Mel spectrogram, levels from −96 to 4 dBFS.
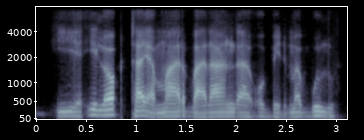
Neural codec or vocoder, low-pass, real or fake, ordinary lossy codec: codec, 16 kHz, 0.8 kbps, ZipCodec; 7.2 kHz; fake; none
